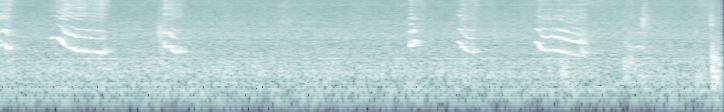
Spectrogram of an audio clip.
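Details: Puppy whimpers from a litter filmed during a power-outage livestream: repeated high, falling whines about every second, each sliding down in pitch, with faint room noise between them.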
